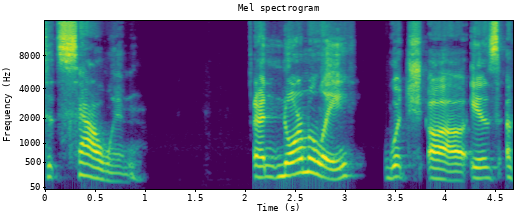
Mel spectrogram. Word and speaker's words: Samhain: I don't know how they get Samhain out of Samhain, but they pronounce it Samhain.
